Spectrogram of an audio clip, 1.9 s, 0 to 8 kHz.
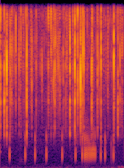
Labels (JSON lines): {"label": "biophony, knock croak", "recorder": "SoundTrap 300"}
